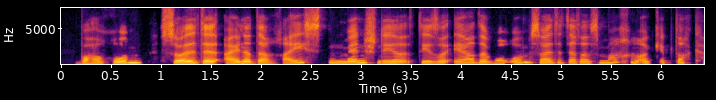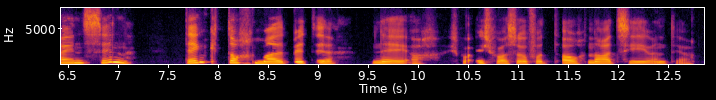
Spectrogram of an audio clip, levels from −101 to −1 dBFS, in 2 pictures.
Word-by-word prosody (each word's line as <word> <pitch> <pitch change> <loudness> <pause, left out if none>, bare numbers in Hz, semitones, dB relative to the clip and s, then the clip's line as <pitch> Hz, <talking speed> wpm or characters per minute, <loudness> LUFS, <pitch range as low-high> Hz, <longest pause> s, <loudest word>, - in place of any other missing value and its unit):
Warum 175 - +2 0.2
sollte 220 +4 +5
einer 200 +4 +5
der 185 -2 +2
reichsten 245 -1 0
Menschen 225 +4 +2
dieser 225 -1 +1
dieser 200 -1 -1
Erde 220 -3 0
warum 205 +10 -1
sollte 240 -2 0
der 230 -1 -2
das 220 0 -3
machen? 250 +1 -4
Ergibt 240 +6 -5
doch 245 - -3
keinen 240 0 -2
Sinn. 260 - +1 0.6
Denkt 290 +7 +1
doch 260 -2 0
mal 195 -3 +2
bitte.“ 165 -5 -1 0.3
Ne, 130 -3 -1
ach, 135 -3 -13
ich - - -18
wa - - -7
ich 160 -1 -5
war 145 - -1
sofort 145 -1 -5
auch 145 -1 0
Nazi 140 -1 -2
und 130 - -9
ja. - - -16
205 Hz, 155 wpm, -21 LUFS, 160-240 Hz, 0.6 s, sollte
